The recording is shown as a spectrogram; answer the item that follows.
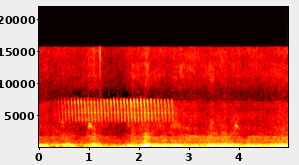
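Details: Worker honey bees in constant traffic at a feral colony, a steady low buzzing hum with a fainter overtone above it. A brief, rapidly pulsed high ticking runs through the first half.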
